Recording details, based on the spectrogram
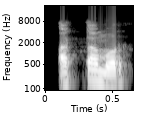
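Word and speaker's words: التمر: আত্তামর, তামরুন অর্থাৎ একটি খেজুর। তার পরিবর্তে যখন আমরা এখানে আল প্রবেশ করবো আত্তামরু, তখন কি হবে? আল উচ্চারণ না হয়ে সরাসরি তাটা উচ্চারণ হয়েছে, লামটা উচ্চারণ হয়নি।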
